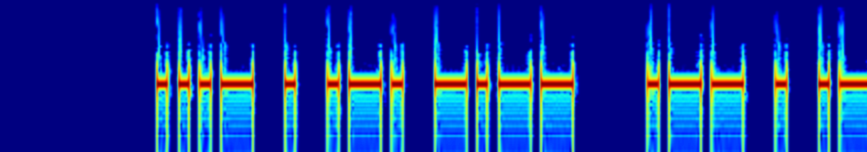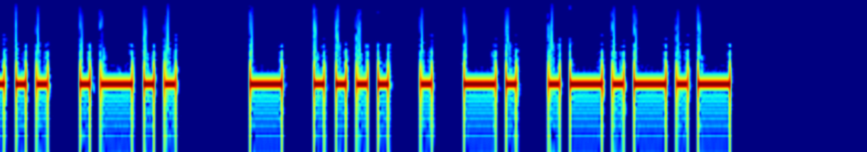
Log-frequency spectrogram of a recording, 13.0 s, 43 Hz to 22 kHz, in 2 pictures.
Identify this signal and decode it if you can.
Morse code, heard as a keyed tone, about 15 wpm, 700 Hz. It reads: VERY WELL THEN.
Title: Sentences from Top 200 Words 15wpm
